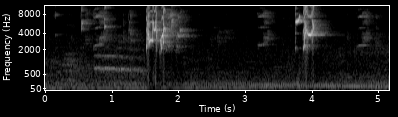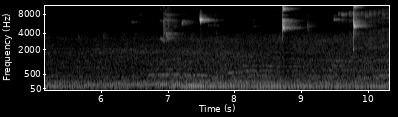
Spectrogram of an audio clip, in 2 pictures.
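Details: Lovebird recording used as a prompt to get other lovebirds to sing; scattered sharp, high squawky chirps in short bursts, some close together and others several seconds apart, over a faint low hum.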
